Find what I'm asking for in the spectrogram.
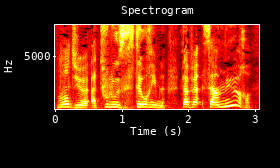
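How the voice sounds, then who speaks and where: A woman's voice: fairly high pitch, lively intonation, normal speed, slightly rough. A young woman comedian from the south of France, chatting casually and self-mockingly in an interview, with lots of fillers and restarts. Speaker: comedian guest.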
